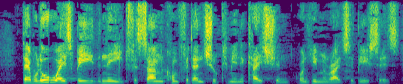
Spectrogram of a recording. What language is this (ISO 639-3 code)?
eng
